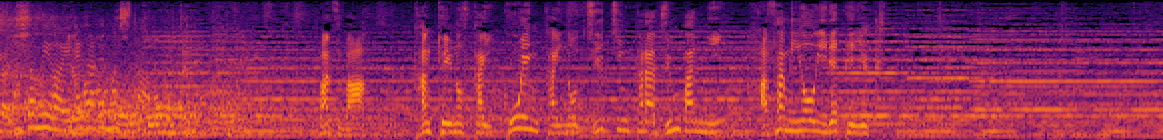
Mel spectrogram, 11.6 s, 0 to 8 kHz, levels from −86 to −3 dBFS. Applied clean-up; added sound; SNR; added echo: none; none; none; none.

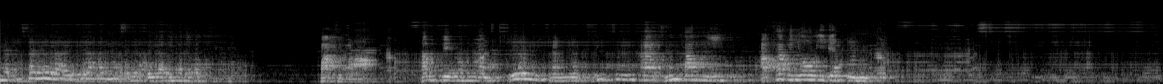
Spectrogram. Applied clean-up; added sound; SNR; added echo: neural separator model SepFormer DNS4.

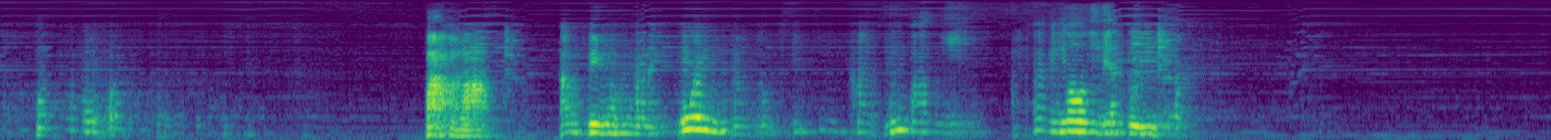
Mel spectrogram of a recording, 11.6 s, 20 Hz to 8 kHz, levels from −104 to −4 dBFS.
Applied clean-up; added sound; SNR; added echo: neural mask model DeepFilterNet 3.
